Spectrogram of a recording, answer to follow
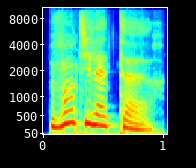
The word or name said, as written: fan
